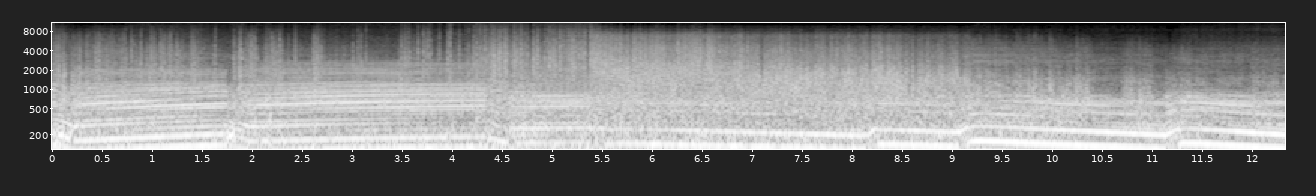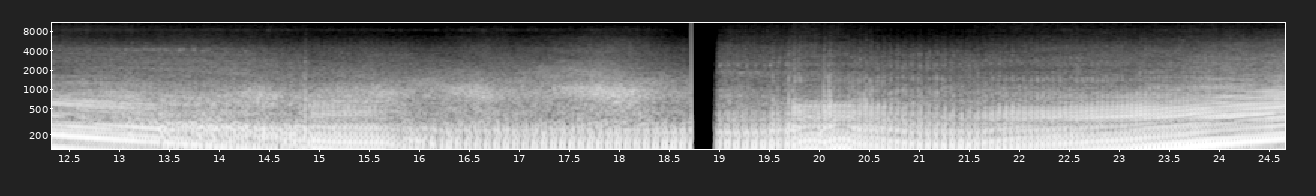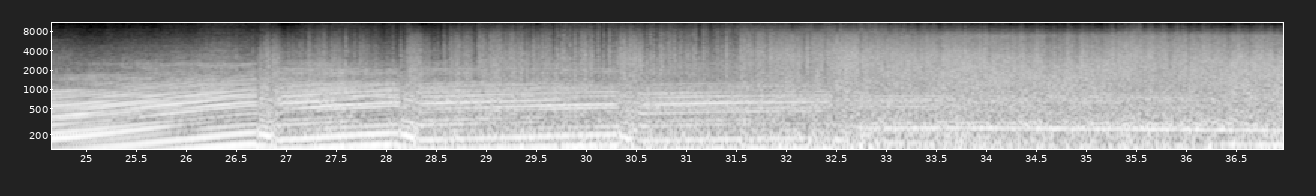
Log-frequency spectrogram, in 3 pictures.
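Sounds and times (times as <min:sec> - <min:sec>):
engine accelerating through gears: 0:22.5 - 0:36.9.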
